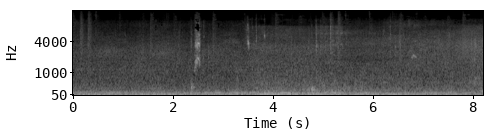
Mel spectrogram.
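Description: A fishing reel clicks and whirs as line is pulled out.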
